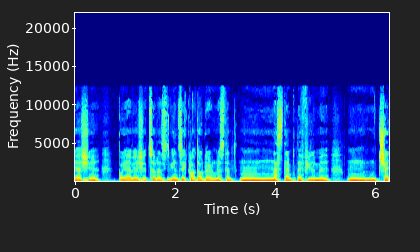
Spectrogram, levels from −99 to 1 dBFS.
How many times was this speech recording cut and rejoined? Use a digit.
3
